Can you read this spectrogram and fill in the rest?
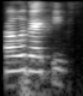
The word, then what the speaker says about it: Padalecki: Padalecki. There you go. – Padalecki. – Yeah. You were saying Padalecki. – Well, right. She keeps on saying I'm Padalecki.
